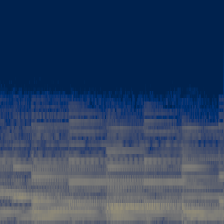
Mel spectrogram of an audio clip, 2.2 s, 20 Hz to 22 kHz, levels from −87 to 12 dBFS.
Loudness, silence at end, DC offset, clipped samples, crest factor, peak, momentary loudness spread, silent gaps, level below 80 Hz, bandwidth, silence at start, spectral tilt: -32 LUFS; 0 s; under 0.1%; under 0.1%; 14 dB; -18 dBFS; 2 LU; none; -58 dBFS; 4.7 kHz; 0 s; -10.5 dB/octave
